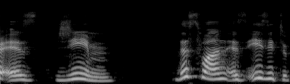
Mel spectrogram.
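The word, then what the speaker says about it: جيم: our first letter is Jim this one is easy to pronounce it's somewhere between a g and a j depending on the accent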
